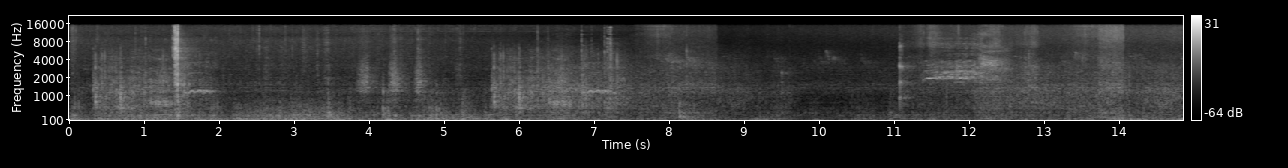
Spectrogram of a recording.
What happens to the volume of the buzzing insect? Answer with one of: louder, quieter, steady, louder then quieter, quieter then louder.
quieter then louder.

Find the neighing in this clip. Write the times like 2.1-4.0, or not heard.
0.3-1.9, 5.6-7.5, 11.1-12.9.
